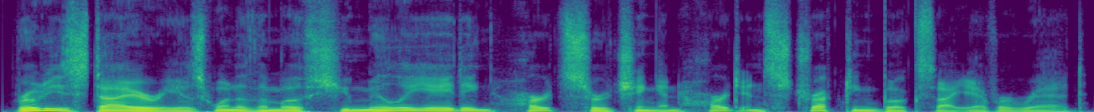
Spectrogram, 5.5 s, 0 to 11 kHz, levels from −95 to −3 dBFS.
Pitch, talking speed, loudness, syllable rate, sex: 110 Hz, 185 wpm, -17 LUFS, 5.1 syllables/s, male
